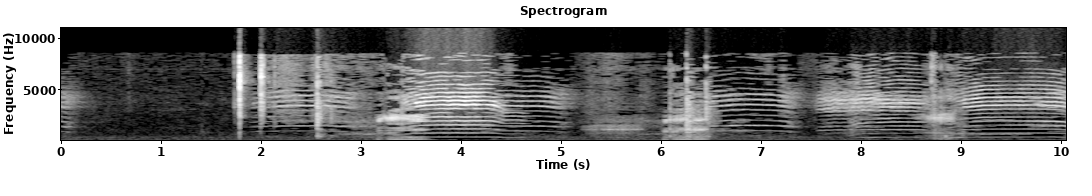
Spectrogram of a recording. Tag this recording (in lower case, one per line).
sheep
bleat
sheep bleating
